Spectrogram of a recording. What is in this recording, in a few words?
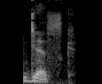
"disk", spelling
